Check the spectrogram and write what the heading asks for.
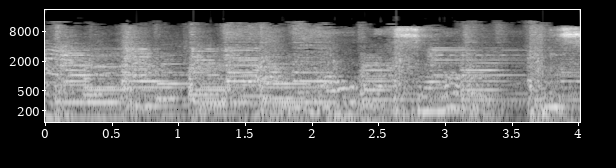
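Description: Live band playing, with guitars to the fore over a steady rhythm.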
